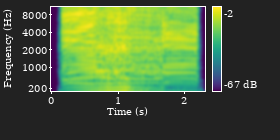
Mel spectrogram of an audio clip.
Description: razor on load short; maschinen; rasierer; soundpool

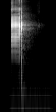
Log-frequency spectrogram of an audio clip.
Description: lotion lid open hard; friseur; berufe

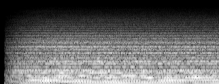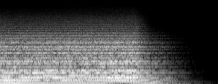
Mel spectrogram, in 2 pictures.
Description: string chord c sharp minor

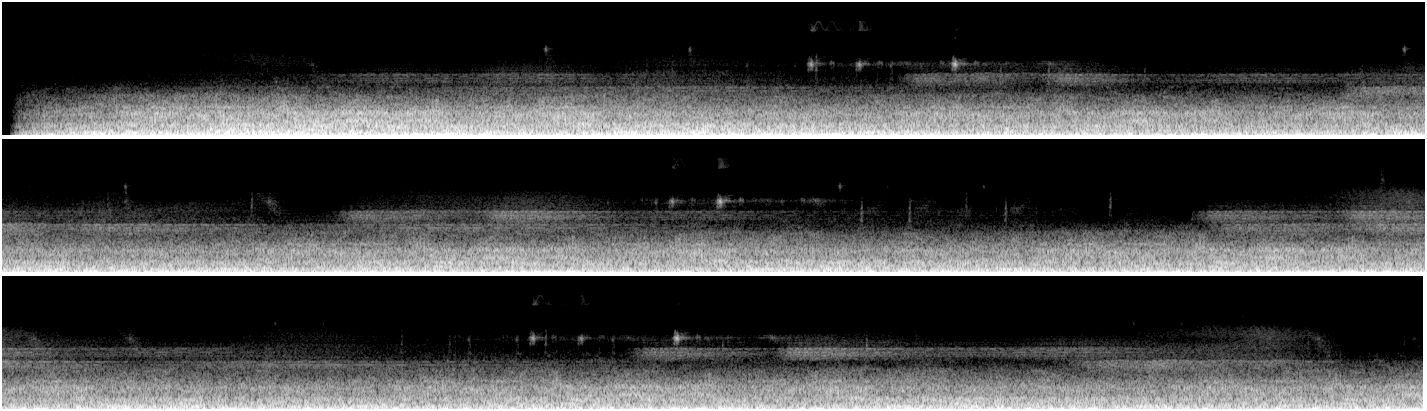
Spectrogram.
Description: drone storm low

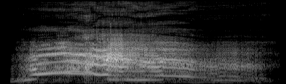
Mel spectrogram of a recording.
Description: monster growl high; schreie

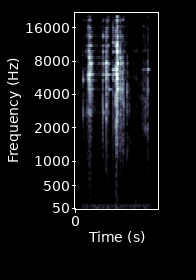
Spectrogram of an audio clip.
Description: metal pieces clatter short

